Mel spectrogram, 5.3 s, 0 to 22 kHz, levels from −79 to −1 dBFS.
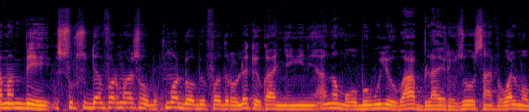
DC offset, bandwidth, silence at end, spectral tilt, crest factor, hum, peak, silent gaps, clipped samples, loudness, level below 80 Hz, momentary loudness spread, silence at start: under 0.1%; over 20 kHz; 0 s; -6.5 dB/octave; 16 dB; none; -8 dBFS; none; under 0.1%; -24 LUFS; -52 dBFS; 4 LU; 0 s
